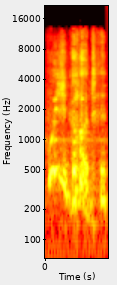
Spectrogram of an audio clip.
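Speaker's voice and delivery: high laughing mock question; high mocking laugh at the brother. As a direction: laugh it out, incredulous. Pastor mocked, laughing.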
